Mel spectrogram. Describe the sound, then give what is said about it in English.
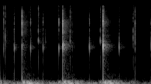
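An audience's scattered finger snaps, sharp crisp clicks overlapping in an irregular patter for a second and a half, fairly steady in loudness, with no voices. “Can snaps be heard if they snap?”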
